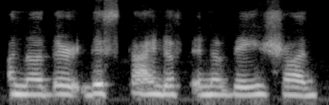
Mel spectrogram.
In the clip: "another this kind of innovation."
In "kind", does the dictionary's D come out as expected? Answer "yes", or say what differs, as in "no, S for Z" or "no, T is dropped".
yes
